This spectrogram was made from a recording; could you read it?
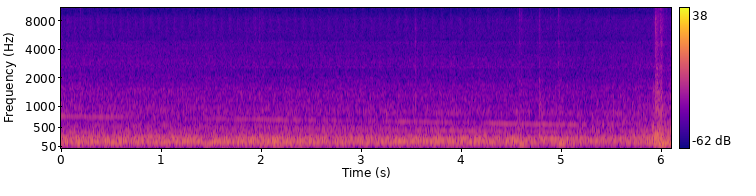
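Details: Dacia Sandero 1.4 LPG: a faint thin whine appears around 1500 rpm during deceleration and slowly drops in pitch as revs fall over a quiet engine. The cause is unclear.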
